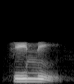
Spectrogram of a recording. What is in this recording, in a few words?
"Chinese", punjabi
